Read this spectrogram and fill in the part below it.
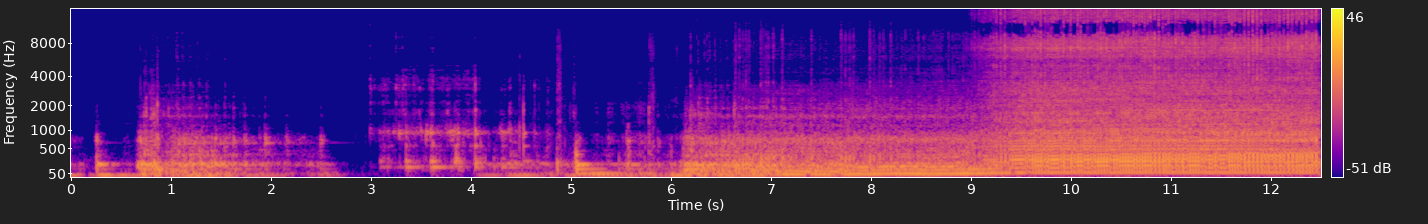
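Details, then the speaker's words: Classic Victa 18 two-stroke lawn mower, first start after purchase, primed, throttle about half, fuel tap leaking: few rope pulls and sputters, started second pull, settles to steady even high buzz; normal running. "that was interesting it started on the second pool very happy with that idea"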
